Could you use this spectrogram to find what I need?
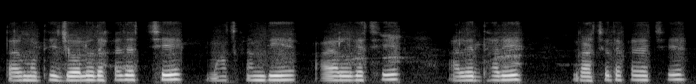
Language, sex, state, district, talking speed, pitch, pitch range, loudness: Bengali, female, West Bengal, Paschim Medinipur, 130 wpm, 200 Hz, 195-215 Hz, -16 LUFS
